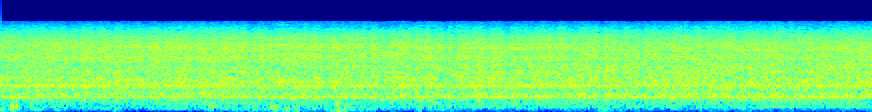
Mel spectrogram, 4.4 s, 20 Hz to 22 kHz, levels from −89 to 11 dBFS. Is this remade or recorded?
remade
